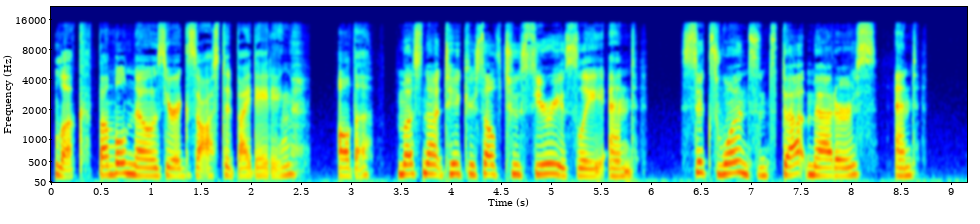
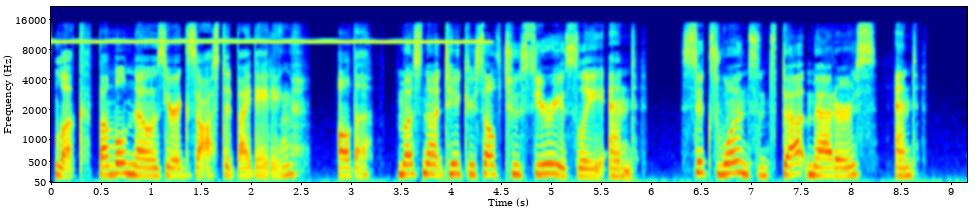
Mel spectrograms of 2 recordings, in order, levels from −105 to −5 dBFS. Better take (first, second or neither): first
